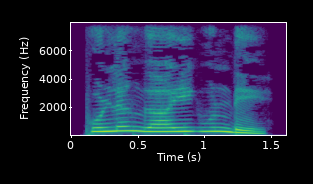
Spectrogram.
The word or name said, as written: ಉಂಡಿ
